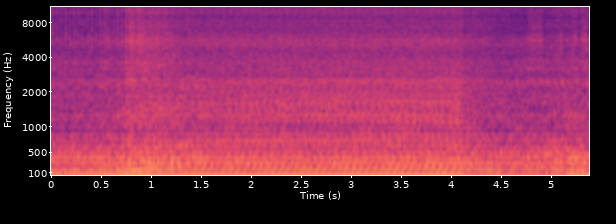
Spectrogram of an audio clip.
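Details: John Deere backhoe diesel after starter replacement: even diesel clatter at idle rising briefly and settling smoothly; cranking voltage stayed about 10 V, alternator working good.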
